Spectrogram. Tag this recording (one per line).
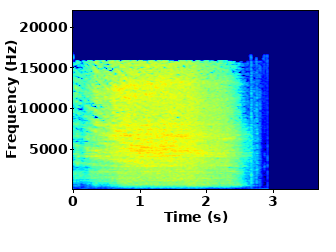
balloon
inflate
